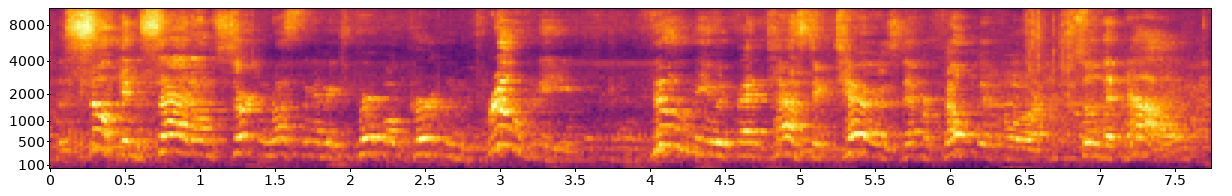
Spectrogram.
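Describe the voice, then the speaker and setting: A man's voice: very high-pitched, animated. Man acting a haunted gothic poet, echoing hall. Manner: dramatic, halting with repeated words. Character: haunted, melancholy 19th-century gentleman poet in a gothic tale. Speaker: performer reciting poetry. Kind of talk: theatrical live poetry recitation. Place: large indoor ballroom with audience. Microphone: distant camera recording. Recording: echoey hall from far off, audience noise. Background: audience crowd murmur.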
